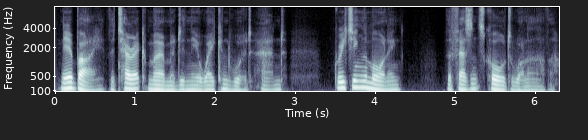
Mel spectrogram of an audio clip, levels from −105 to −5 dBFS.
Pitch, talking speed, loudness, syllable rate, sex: 120 Hz, 180 wpm, -20 LUFS, 6.5 syllables/s, male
